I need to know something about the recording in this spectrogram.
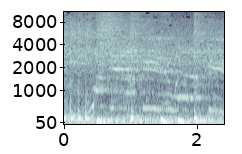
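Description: Rock band recording: a lead vocal over guitars and a steady drum beat.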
